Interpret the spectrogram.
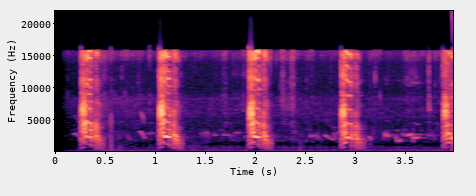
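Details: Female grey francolin calling near a village: loud, harsh bursts with quick falling sweeps. Five calls come in four seconds, roughly one a second, over a faint low rumble.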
